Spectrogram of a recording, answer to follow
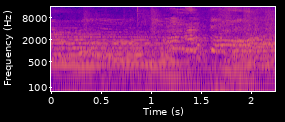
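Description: Wind band of brass and saxophones holding sustained chords, with children's voices calling and chattering over the music.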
